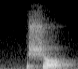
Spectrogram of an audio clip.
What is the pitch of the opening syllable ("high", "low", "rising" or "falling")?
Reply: falling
